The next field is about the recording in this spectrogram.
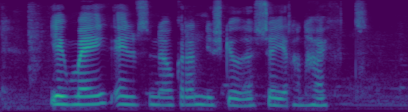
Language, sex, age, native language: Icelandic, female, 14, Icelandic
